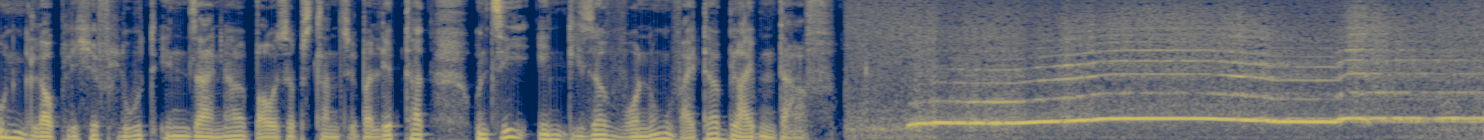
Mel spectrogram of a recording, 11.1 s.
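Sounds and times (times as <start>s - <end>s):
speech: 0.0s - 6.6s
locomotive whistle: 6.8s - 11.1s.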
